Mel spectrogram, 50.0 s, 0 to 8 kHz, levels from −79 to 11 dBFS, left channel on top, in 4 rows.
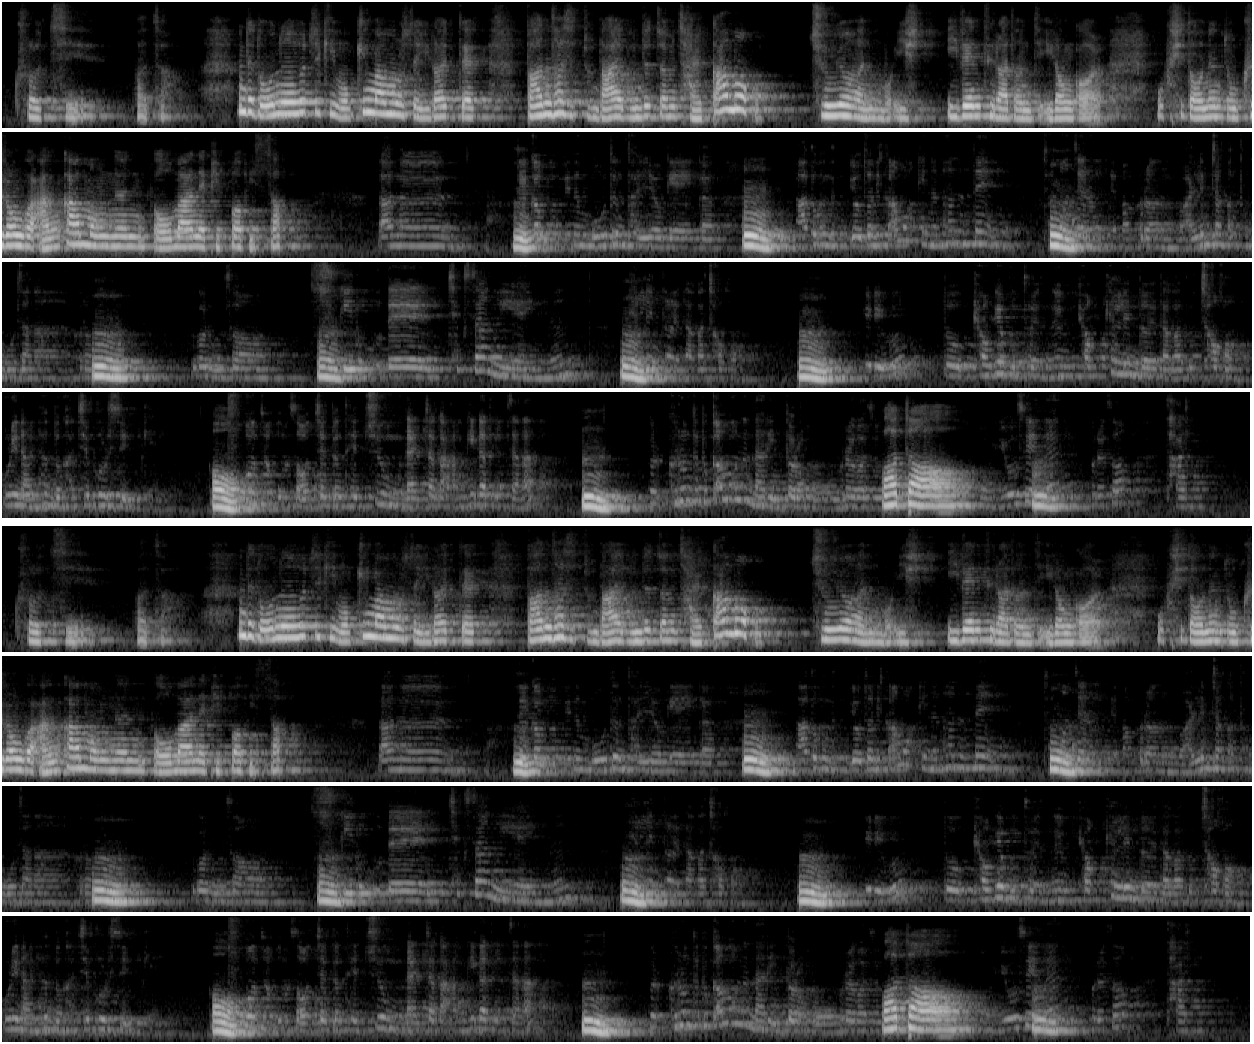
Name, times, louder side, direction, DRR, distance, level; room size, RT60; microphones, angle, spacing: voice 1, 0.1-1.0 1.4-1.7 2.1-7.6 8.1-9.2 9.5-15.3 17.6-17.8 19.9-20.2 23.0-23.3 25.9-26.3 28.2-28.4 31.2-31.5 33.0-33.3 39.6-39.9 43.3-43.6 46.3-47.2 47.8-48.1, left 2 dB, 45° left, 6 dB, 0.9 m, -17 dB
voice 2, 16.3-17.1 17.6-19.9 20.5-22.5 22.9-23.4 23.7-26.3 26.9-27.8 28.1-30.8 31.3-32.4 33.6-34.1 34.4-39.1 39.6-42.9 44.0-46.6 47.3-48.1 48.4-48.8 49.1-49.4, left 2 dB, 80° left, -1 dB, 4.9 m, -37 dB
29.0 x 13.5 x 7.7 m, 1.0 s
head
